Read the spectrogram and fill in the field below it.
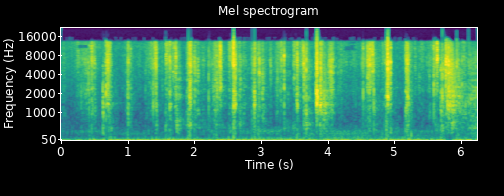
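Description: Tarot cards are shuffled and drawn close by in a loud, steady stream of papery riffling and crackling snaps that runs without pause, with no talking.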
